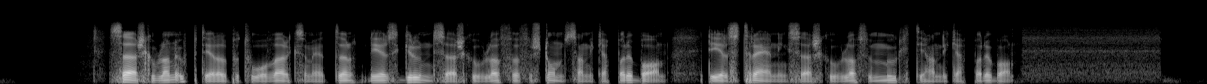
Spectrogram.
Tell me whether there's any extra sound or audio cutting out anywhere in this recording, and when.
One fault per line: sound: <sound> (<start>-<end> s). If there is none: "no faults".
no faults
